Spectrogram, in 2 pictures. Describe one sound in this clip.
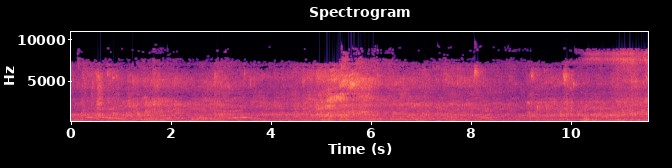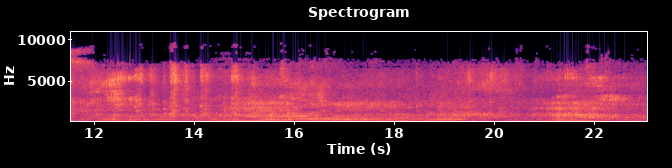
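Bus engines rumble and roar as large buses drive past close by.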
